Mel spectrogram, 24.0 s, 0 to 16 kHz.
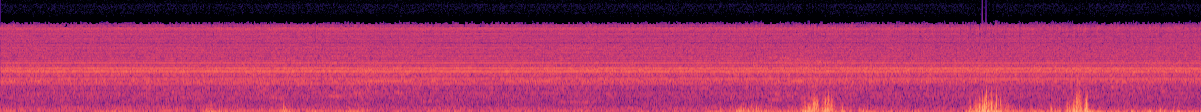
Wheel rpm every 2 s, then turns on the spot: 0, 0, 0, 0, 0, 0, 0, 0, 0, 0, 0, 0.
none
